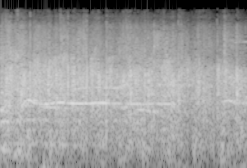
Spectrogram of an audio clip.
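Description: A church congregation applauds, dense steady clapping filling the room loudly for several seconds with a faint murmur of voices underneath.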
